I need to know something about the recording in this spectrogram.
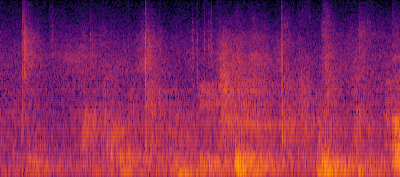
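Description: Meeting-room background noise in a large hall: a few sharp clicks and low thumps, with faint voices in the second half.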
